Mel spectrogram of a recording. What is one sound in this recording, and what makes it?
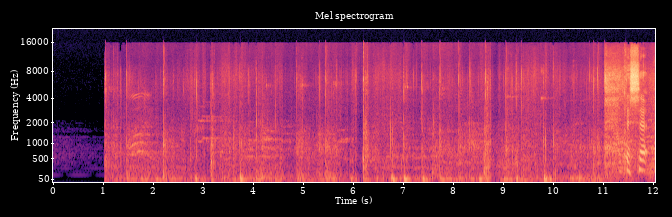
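Balls thud on a floor in an echoing hall.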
